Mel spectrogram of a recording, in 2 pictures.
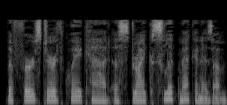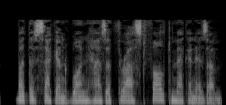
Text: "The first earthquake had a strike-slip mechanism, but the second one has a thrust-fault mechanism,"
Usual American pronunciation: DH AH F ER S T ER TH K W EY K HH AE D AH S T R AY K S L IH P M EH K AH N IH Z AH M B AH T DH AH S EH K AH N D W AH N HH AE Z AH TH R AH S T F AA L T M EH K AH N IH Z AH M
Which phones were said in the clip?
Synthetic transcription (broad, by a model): DH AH F ER S T ER TH K W EY K HH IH D AH S T R AY K S L IH P M EH K AH N IH Z AH M B AH T DH AH S EH K AH N D W AH N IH Z AH TH R AH S T F AA L T M EH K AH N IH Z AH M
